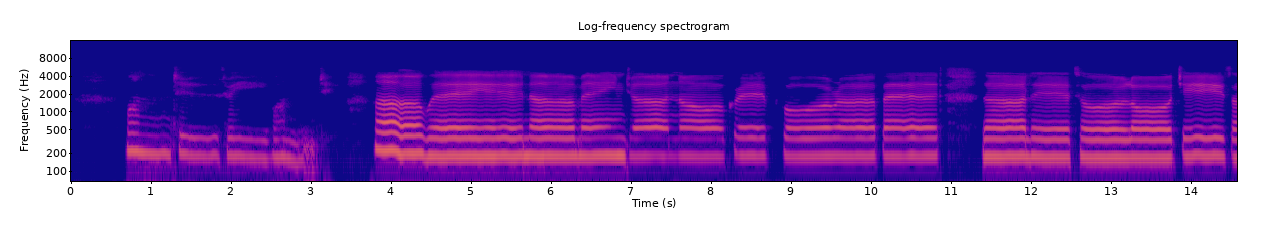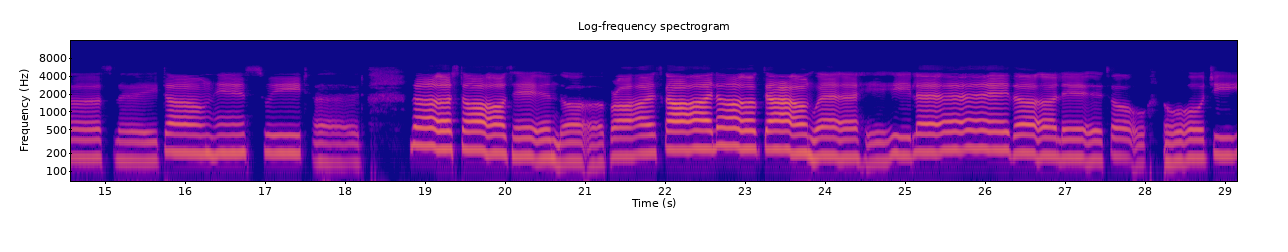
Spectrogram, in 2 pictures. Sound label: Bass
